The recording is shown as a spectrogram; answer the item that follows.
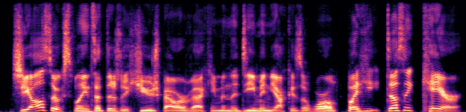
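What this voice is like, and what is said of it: Exaggerated announcer-style radio voice. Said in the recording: “I don't know why I read the plot summary in such a strange voice. That was my radio voice.”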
